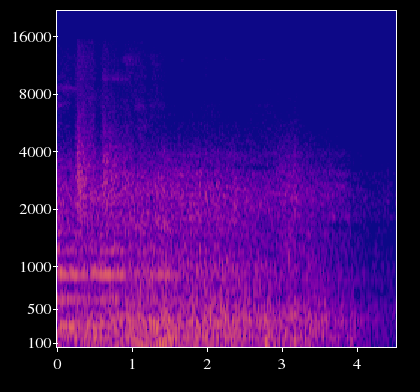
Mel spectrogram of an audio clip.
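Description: Train sound effect: a horn tone dies away in the first second, then the rumble and clatter of a train running on the rails fades out toward the end.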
